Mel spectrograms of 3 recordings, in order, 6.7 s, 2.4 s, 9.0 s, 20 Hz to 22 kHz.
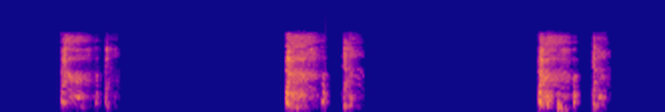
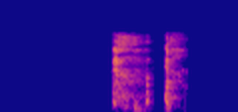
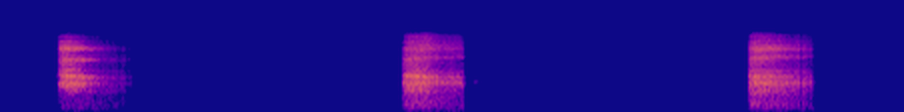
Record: {"three_cough_length": "6.7 s", "three_cough_amplitude": 26404, "three_cough_signal_mean_std_ratio": 0.28, "cough_length": "2.4 s", "cough_amplitude": 12611, "cough_signal_mean_std_ratio": 0.26, "exhalation_length": "9.0 s", "exhalation_amplitude": 4612, "exhalation_signal_mean_std_ratio": 0.3, "survey_phase": "beta (2021-08-13 to 2022-03-07)", "age": "45-64", "gender": "Female", "wearing_mask": "No", "symptom_none": true, "symptom_onset": "13 days", "smoker_status": "Never smoked", "respiratory_condition_asthma": false, "respiratory_condition_other": false, "recruitment_source": "REACT", "submission_delay": "3 days", "covid_test_result": "Negative", "covid_test_method": "RT-qPCR", "influenza_a_test_result": "Negative", "influenza_b_test_result": "Negative"}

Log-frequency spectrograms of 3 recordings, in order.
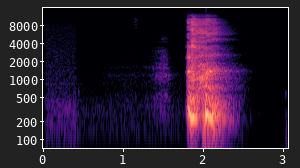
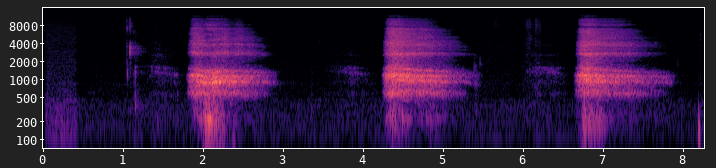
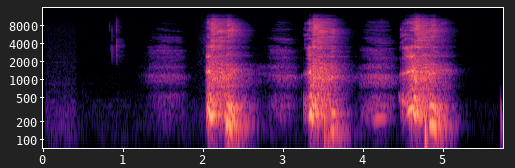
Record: {"cough_length": "3.1 s", "cough_amplitude": 29164, "cough_signal_mean_std_ratio": 0.29, "exhalation_length": "8.3 s", "exhalation_amplitude": 9089, "exhalation_signal_mean_std_ratio": 0.45, "three_cough_length": "5.8 s", "three_cough_amplitude": 27243, "three_cough_signal_mean_std_ratio": 0.4, "survey_phase": "beta (2021-08-13 to 2022-03-07)", "age": "65+", "gender": "Male", "wearing_mask": "No", "symptom_none": true, "smoker_status": "Never smoked", "respiratory_condition_asthma": false, "respiratory_condition_other": false, "recruitment_source": "REACT", "submission_delay": "2 days", "covid_test_result": "Negative", "covid_test_method": "RT-qPCR", "influenza_a_test_result": "Negative", "influenza_b_test_result": "Negative"}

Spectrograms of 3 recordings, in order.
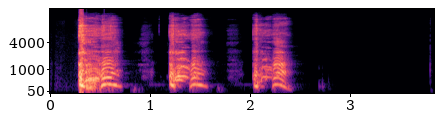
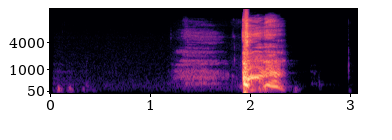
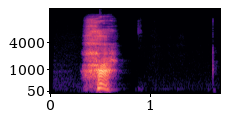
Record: {"three_cough_length": "3.8 s", "three_cough_amplitude": 32768, "three_cough_signal_mean_std_ratio": 0.36, "cough_length": "3.1 s", "cough_amplitude": 32768, "cough_signal_mean_std_ratio": 0.25, "exhalation_length": "1.7 s", "exhalation_amplitude": 30232, "exhalation_signal_mean_std_ratio": 0.28, "survey_phase": "beta (2021-08-13 to 2022-03-07)", "age": "65+", "gender": "Male", "wearing_mask": "No", "symptom_cough_any": true, "symptom_sore_throat": true, "symptom_fatigue": true, "symptom_headache": true, "symptom_onset": "3 days", "smoker_status": "Never smoked", "respiratory_condition_asthma": false, "respiratory_condition_other": false, "recruitment_source": "REACT", "submission_delay": "2 days", "covid_test_result": "Positive", "covid_test_method": "RT-qPCR", "covid_ct_value": 23.0, "covid_ct_gene": "E gene", "influenza_a_test_result": "Negative", "influenza_b_test_result": "Negative"}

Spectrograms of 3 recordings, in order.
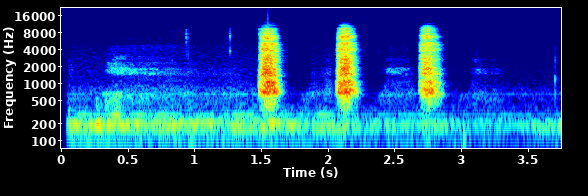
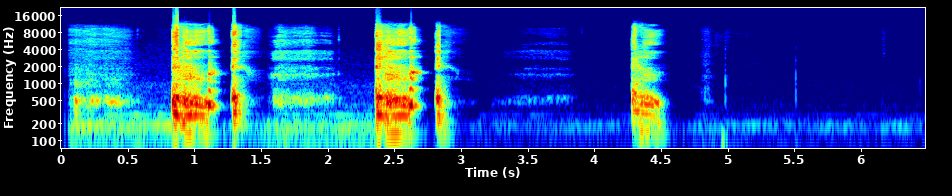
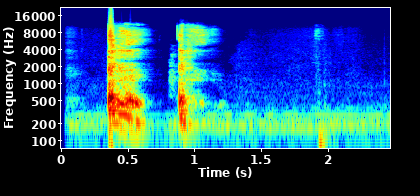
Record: {"exhalation_length": "3.8 s", "exhalation_amplitude": 30299, "exhalation_signal_mean_std_ratio": 0.28, "three_cough_length": "6.5 s", "three_cough_amplitude": 32768, "three_cough_signal_mean_std_ratio": 0.3, "cough_length": "2.5 s", "cough_amplitude": 32768, "cough_signal_mean_std_ratio": 0.3, "survey_phase": "beta (2021-08-13 to 2022-03-07)", "age": "45-64", "gender": "Female", "wearing_mask": "No", "symptom_cough_any": true, "symptom_runny_or_blocked_nose": true, "symptom_shortness_of_breath": true, "symptom_sore_throat": true, "symptom_fatigue": true, "symptom_fever_high_temperature": true, "symptom_headache": true, "symptom_other": true, "symptom_onset": "3 days", "smoker_status": "Never smoked", "respiratory_condition_asthma": false, "respiratory_condition_other": false, "recruitment_source": "Test and Trace", "submission_delay": "1 day", "covid_test_result": "Positive", "covid_test_method": "RT-qPCR", "covid_ct_value": 15.9, "covid_ct_gene": "ORF1ab gene", "covid_ct_mean": 16.3, "covid_viral_load": "4500000 copies/ml", "covid_viral_load_category": "High viral load (>1M copies/ml)"}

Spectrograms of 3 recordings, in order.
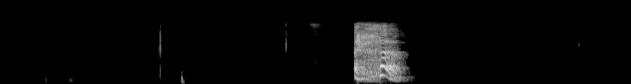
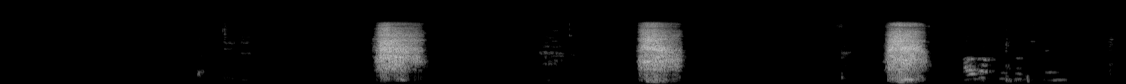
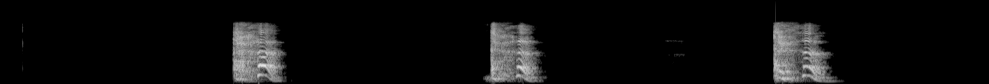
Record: {"cough_length": "6.3 s", "cough_amplitude": 30768, "cough_signal_mean_std_ratio": 0.21, "exhalation_length": "11.3 s", "exhalation_amplitude": 28281, "exhalation_signal_mean_std_ratio": 0.26, "three_cough_length": "9.9 s", "three_cough_amplitude": 32767, "three_cough_signal_mean_std_ratio": 0.28, "survey_phase": "beta (2021-08-13 to 2022-03-07)", "age": "45-64", "gender": "Female", "wearing_mask": "No", "symptom_none": true, "smoker_status": "Current smoker (1 to 10 cigarettes per day)", "respiratory_condition_asthma": true, "respiratory_condition_other": false, "recruitment_source": "REACT", "submission_delay": "2 days", "covid_test_result": "Negative", "covid_test_method": "RT-qPCR", "influenza_a_test_result": "Negative", "influenza_b_test_result": "Negative"}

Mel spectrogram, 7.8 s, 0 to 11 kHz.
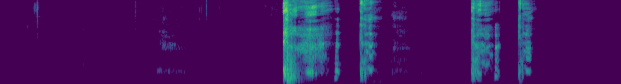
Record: {"cough_length": "7.8 s", "cough_amplitude": 32768, "cough_signal_mean_std_ratio": 0.2, "survey_phase": "beta (2021-08-13 to 2022-03-07)", "age": "18-44", "gender": "Female", "wearing_mask": "No", "symptom_cough_any": true, "symptom_runny_or_blocked_nose": true, "symptom_headache": true, "symptom_change_to_sense_of_smell_or_taste": true, "symptom_onset": "4 days", "smoker_status": "Never smoked", "respiratory_condition_asthma": false, "respiratory_condition_other": false, "recruitment_source": "Test and Trace", "submission_delay": "1 day", "covid_test_result": "Positive", "covid_test_method": "RT-qPCR", "covid_ct_value": 22.6, "covid_ct_gene": "N gene"}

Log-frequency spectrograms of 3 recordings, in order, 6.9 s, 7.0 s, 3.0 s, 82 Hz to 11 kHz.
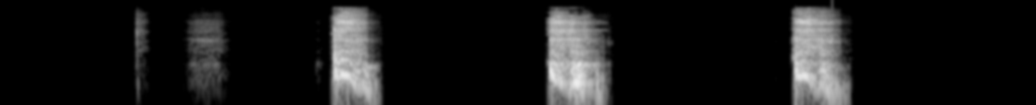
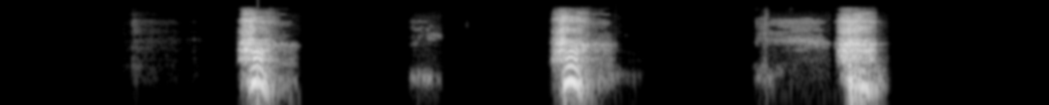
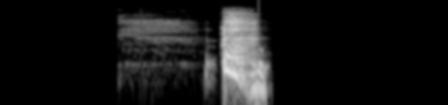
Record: {"three_cough_length": "6.9 s", "three_cough_amplitude": 31395, "three_cough_signal_mean_std_ratio": 0.26, "exhalation_length": "7.0 s", "exhalation_amplitude": 31824, "exhalation_signal_mean_std_ratio": 0.25, "cough_length": "3.0 s", "cough_amplitude": 28993, "cough_signal_mean_std_ratio": 0.22, "survey_phase": "beta (2021-08-13 to 2022-03-07)", "age": "45-64", "gender": "Female", "wearing_mask": "No", "symptom_none": true, "smoker_status": "Never smoked", "respiratory_condition_asthma": false, "respiratory_condition_other": false, "recruitment_source": "REACT", "submission_delay": "1 day", "covid_test_result": "Negative", "covid_test_method": "RT-qPCR", "influenza_a_test_result": "Negative", "influenza_b_test_result": "Negative"}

